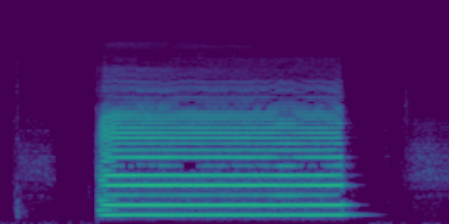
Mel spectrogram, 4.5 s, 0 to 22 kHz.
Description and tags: Sax Baritone - F#3
Part of the Good-sounds dataset of monophonic instrumental sounds.
instrument::sax_baritone
note::F#
octave::3
midi note::42
good-sounds-id::5291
